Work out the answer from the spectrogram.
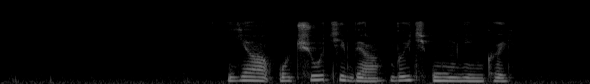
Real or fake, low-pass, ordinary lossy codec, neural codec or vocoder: real; none; none; none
